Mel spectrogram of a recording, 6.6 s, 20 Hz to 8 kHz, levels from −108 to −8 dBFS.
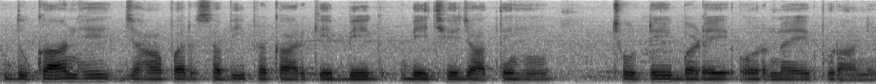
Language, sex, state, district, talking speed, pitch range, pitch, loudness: Hindi, male, Madhya Pradesh, Dhar, 145 wpm, 105-110 Hz, 105 Hz, -19 LUFS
